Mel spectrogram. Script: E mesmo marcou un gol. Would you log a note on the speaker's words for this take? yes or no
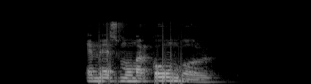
no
